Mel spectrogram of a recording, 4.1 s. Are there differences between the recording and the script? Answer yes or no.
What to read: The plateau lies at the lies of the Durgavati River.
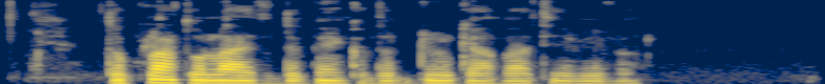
yes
